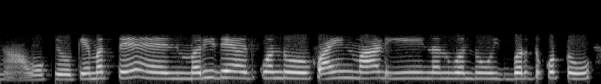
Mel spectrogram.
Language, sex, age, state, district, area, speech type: Kannada, female, 45-60, Karnataka, Shimoga, rural, conversation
